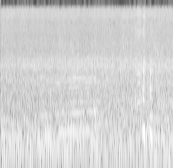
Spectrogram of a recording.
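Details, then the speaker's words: Sentra making a noise while the steering wheel is turned, described as a cow-like moo. Low, drawn-out moaning hum rising and wavering over the idle; a steering-related groan, cause not yet found. "É um barulho parecendo um mugido de boi, galera, ó. Olha só. Esse carro aqui tá mugindo, galera."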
